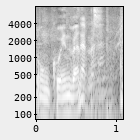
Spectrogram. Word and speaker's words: Oncoinvent: Eh, tusen takk, Ingrid Teigland Akai, eh, gründer og partner i Hadin Ventures, og Kari Myhren, chief medical officer i Onkoinvent. Det det er sånn det uttales. Onkoinvent.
